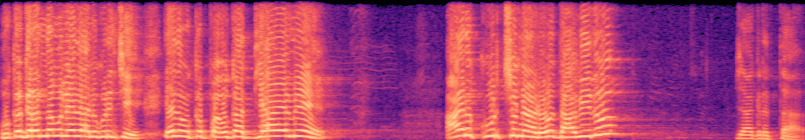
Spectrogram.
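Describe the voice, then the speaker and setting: A man with a Telugu accent preaching a sermon, dramatic and swinging between loud and hushed, calling on the congregation to answer. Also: very high voice, a little slow, pauses often. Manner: calls on the audience to answer.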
